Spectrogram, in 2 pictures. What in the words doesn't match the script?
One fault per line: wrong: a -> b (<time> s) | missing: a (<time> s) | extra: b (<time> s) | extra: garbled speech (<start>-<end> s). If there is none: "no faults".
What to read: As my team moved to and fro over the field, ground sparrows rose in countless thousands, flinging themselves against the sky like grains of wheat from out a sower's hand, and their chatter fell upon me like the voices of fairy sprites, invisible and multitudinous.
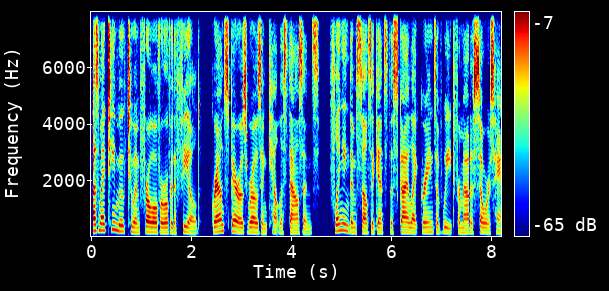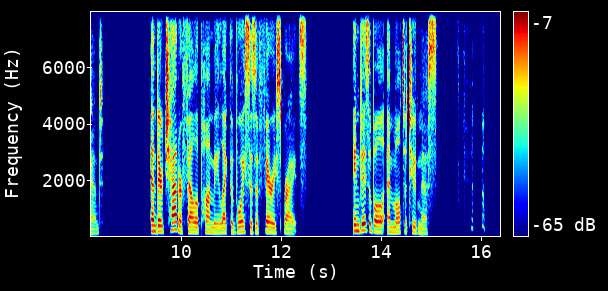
extra: over (1.5 s)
